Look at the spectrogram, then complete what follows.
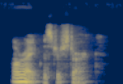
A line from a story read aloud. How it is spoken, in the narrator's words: he said softly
